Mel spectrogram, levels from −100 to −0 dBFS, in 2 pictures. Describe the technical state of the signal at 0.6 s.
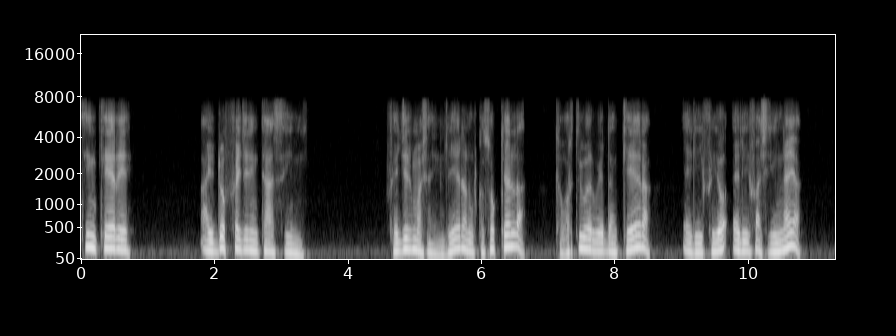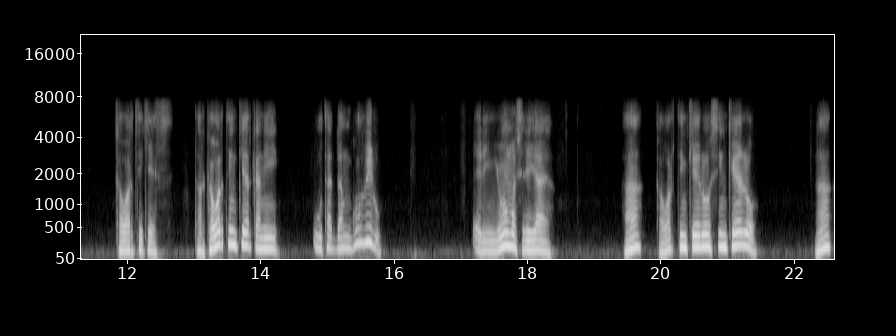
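At 0.6 s the speech is intact, carried cleanly through the AMR wideband (HD Voice) codec at 12.65 kbit/s with no fault present.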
